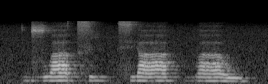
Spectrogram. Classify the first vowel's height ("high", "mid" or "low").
low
